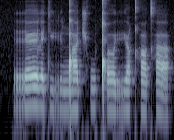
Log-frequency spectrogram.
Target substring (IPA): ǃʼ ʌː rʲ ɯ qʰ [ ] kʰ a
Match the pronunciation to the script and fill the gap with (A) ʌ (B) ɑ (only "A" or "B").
A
